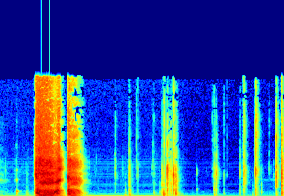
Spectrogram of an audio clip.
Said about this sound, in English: Hold on, I need to cough.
